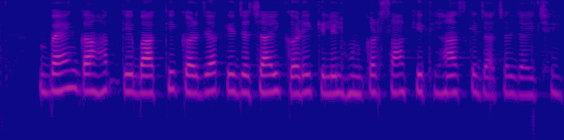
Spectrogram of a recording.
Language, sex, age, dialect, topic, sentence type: Magahi, female, 60-100, Western, banking, statement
